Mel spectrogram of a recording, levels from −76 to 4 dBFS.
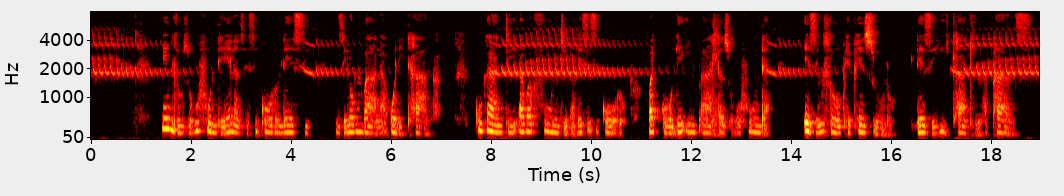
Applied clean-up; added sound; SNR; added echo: none; Bird; 13 dB; none.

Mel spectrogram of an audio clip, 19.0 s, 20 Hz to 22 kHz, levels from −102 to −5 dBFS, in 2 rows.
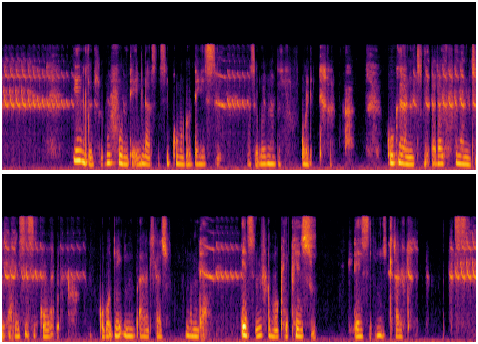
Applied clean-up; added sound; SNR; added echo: neural diffusion model UNIVERSE++.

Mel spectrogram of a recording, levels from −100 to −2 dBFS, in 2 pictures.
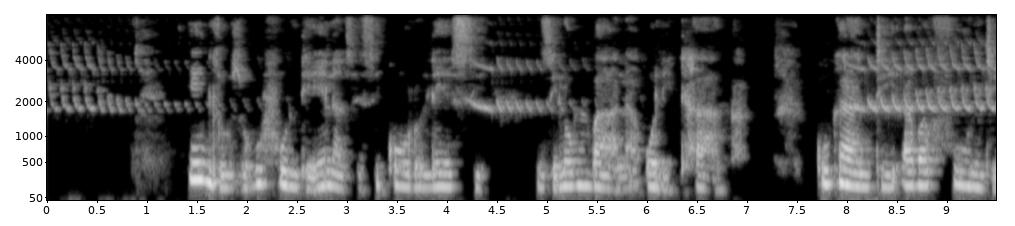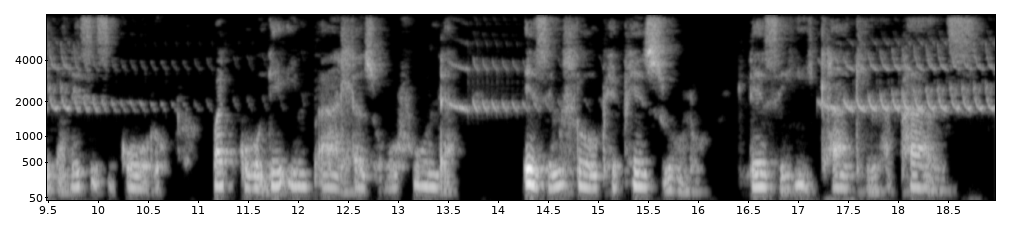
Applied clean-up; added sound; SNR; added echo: classical method Wiener filter.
